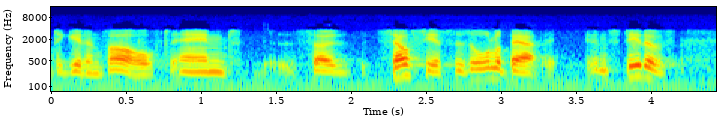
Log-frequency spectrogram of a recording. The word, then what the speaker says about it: Celsias: Is Celsius. It's spelt like a spelling mistake.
